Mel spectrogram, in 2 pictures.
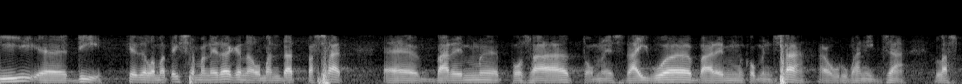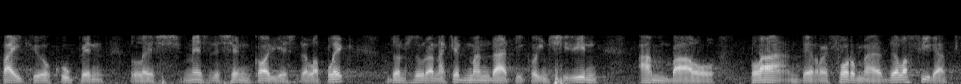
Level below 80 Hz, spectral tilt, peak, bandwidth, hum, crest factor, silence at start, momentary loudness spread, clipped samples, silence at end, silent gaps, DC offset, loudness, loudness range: -36 dBFS; -10.5 dB/octave; 0 dBFS; 4 kHz; none; 18 dB; 0 s; 10 LU; under 0.1%; 0.05 s; none; under 0.1%; -19 LUFS; 5 LU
